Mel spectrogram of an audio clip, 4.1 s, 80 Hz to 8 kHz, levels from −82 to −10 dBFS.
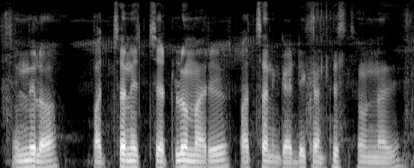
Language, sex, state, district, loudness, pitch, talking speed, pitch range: Telugu, male, Telangana, Mahabubabad, -20 LUFS, 100 Hz, 115 wpm, 95-110 Hz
